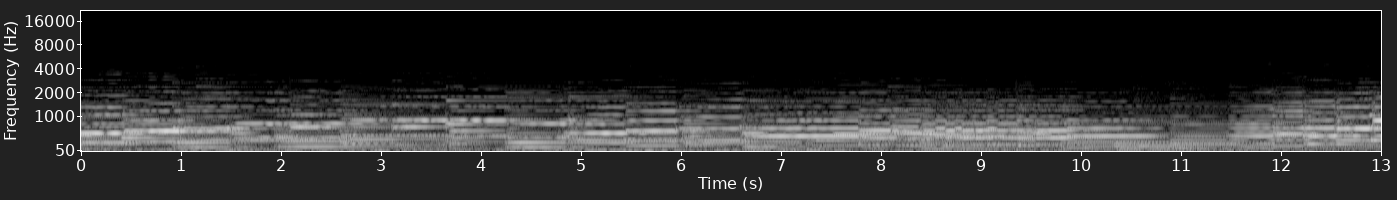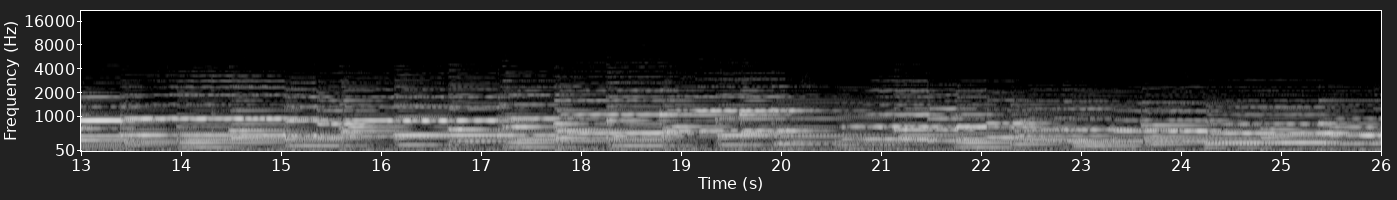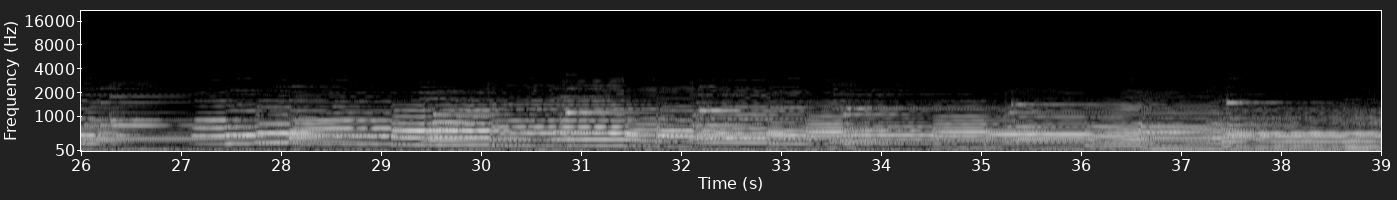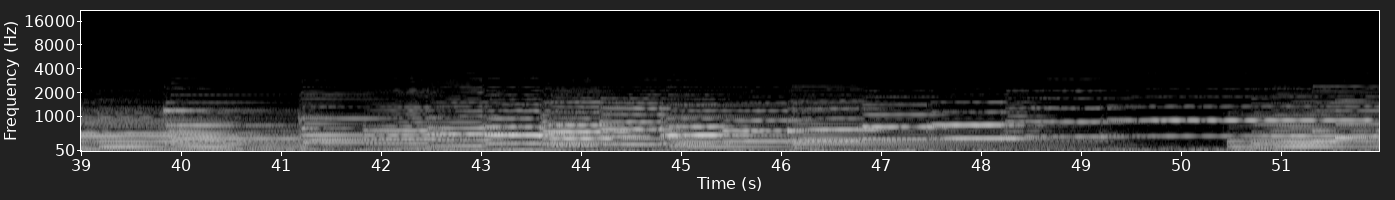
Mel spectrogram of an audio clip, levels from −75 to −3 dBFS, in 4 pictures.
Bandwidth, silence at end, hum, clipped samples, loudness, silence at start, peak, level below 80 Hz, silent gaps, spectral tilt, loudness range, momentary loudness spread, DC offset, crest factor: 5 kHz; 0 s; none; under 0.1%; -26 LUFS; 0 s; -10 dBFS; -44 dBFS; none; -10 dB/octave; 7 LU; 9 LU; under 0.1%; 16 dB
